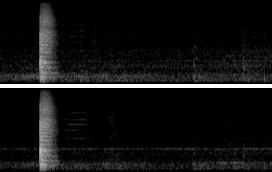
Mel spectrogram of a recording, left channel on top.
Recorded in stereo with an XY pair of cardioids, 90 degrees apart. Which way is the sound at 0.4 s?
35° right.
